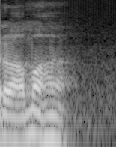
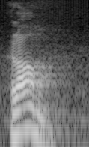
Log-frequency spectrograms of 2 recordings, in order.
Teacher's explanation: That A is swallowed in North India.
